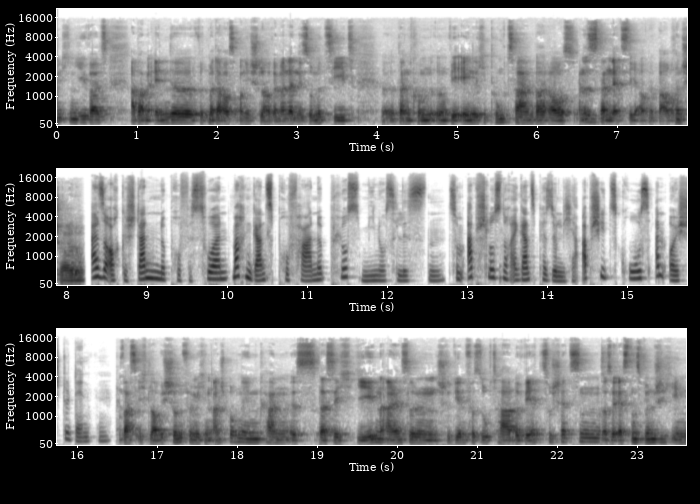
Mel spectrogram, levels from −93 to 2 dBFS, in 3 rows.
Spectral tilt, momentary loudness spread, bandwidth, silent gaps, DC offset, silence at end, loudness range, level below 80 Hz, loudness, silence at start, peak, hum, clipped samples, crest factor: -4 dB/octave; 9 LU; 19 kHz; 8.23-8.27 s; under 0.1%; 0 s; 4 LU; -54 dBFS; -18 LUFS; 0 s; 0 dBFS; none; under 0.1%; 18 dB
